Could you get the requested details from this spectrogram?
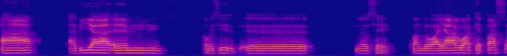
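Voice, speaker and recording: A man talks at a very slow pace in a dark, mellow tone. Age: 60s. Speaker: retired flight attendant, language student. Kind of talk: interview. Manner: halting, frequent hesitations and self-corrections.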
